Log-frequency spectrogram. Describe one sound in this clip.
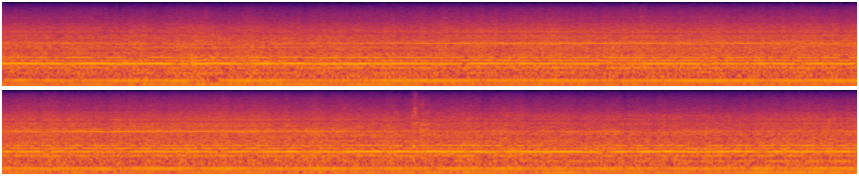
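Water rushes against a boat's hull.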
